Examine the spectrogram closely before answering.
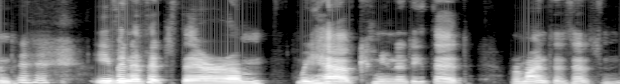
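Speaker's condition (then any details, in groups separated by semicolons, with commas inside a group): Cerebral palsy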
